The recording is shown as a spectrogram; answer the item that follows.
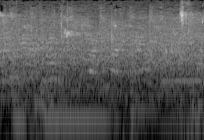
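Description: Faint basketball arena ambience during live play: a low crowd murmur and court noise, with a low steady hum for about the first second.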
